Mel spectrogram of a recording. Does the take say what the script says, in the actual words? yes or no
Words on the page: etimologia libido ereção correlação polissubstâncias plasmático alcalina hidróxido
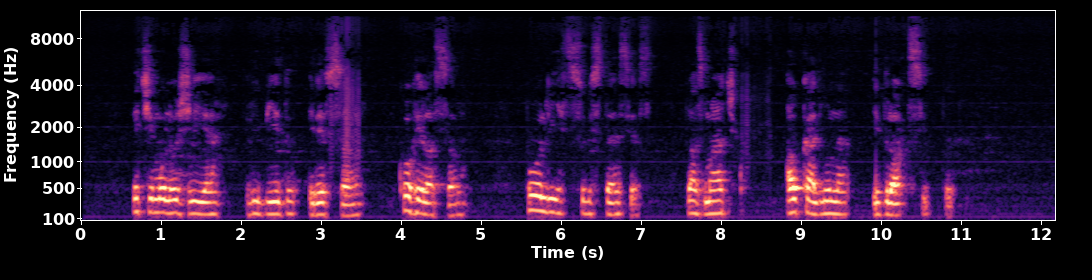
yes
